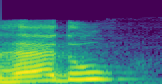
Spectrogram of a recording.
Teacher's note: لاحظ معي حرف المد الواو ماذا صنعنا به لم نزد عن حركتين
